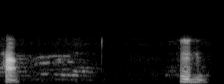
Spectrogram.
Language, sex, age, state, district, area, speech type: Marathi, male, 30-45, Maharashtra, Yavatmal, urban, conversation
